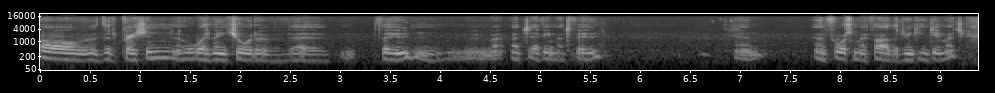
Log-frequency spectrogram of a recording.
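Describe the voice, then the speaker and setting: With an Australian accent, a man talks at a moderate pace in a fairly high pitch, showing ordinary pitch variation and long, frequent pauses. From Sydney, Australia. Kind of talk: oral history interview answer. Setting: home video recording, degraded tape.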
